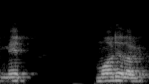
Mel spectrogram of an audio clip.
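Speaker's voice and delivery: ordinary talk, nothing marked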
